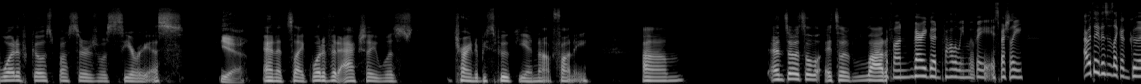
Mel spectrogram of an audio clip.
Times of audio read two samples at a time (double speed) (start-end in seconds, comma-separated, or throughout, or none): 8.87-11.42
